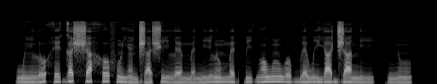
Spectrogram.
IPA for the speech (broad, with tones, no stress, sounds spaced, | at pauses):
w ĩ˨ l o˨˦ h e˧ ɡ a˦ ʃ a˦ h o˦ f ũ˧ j ɛ̃˨ d͡ʒ a˨˦ ʃ i˦˨ l ɛ˧ m ɛ˨ n i˨˦ l ũ˦ m ɛ˧ k͡p i˧ ɡ ɔ̃˦ w ũ˦ w o˧ b ɛ˦ w i˦ j a˦ d͡ʒ a˦ n i˧ | n ũ˧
